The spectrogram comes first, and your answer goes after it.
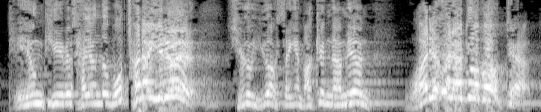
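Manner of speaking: high, ringing preacher's shout; impassioned challenge. Real, not acted. Preacher challenging students given God's last-days task, impassioned shout. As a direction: build each phrase like a rallying charge.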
